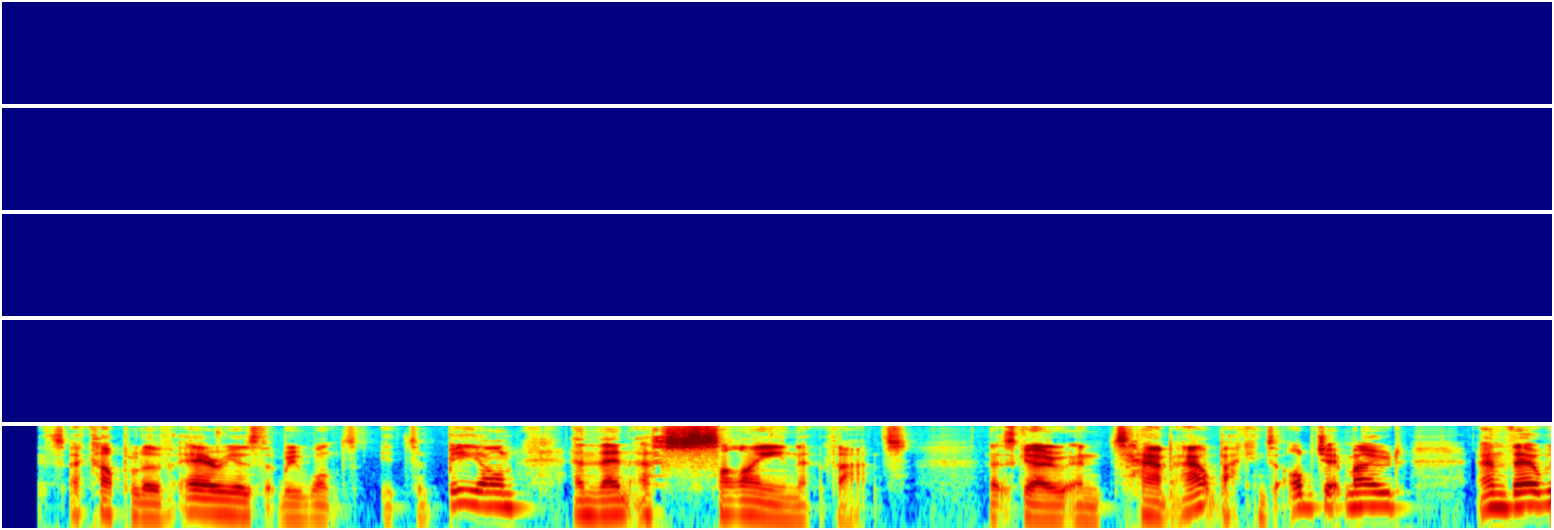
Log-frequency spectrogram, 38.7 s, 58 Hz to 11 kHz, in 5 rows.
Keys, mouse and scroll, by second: 31.5 alt+shift+click, 32.8 shift+scroll up 2, 36.4 Tab, 36.9 scroll down 1, 37.5 scroll up 1, 37.9 middle click.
